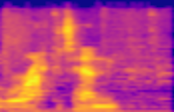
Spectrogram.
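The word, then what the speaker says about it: Rakuten: Um, and then so in the UK it's on so Apple, so iTunes, Amazon, uh, Virgin, Sky, Rakiten, that's how you say it.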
